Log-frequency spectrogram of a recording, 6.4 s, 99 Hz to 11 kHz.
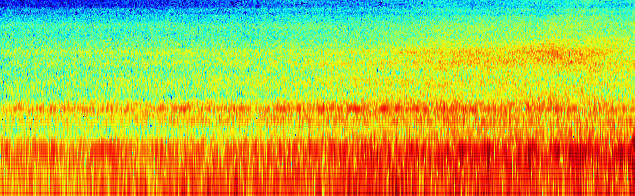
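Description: Pune–Kanniyakumari Express, hauled by an Erode-based WP7 locomotive, rolls into a station platform with a steady, loud rumble of rail wheels and carriages that builds slightly as it approaches, no voices.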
